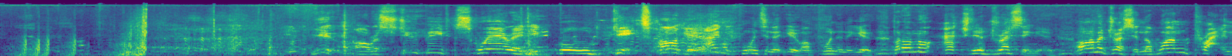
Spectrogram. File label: backwards speech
